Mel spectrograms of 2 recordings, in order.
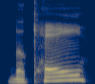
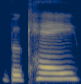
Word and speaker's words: bouquet: Also, ballet, bouquet, buffet. All French words where the t is silent. Ballet, bouquet, buffet.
